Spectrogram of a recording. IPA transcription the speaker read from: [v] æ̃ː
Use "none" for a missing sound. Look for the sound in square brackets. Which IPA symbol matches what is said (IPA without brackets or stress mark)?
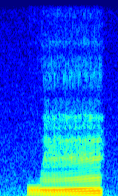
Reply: w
